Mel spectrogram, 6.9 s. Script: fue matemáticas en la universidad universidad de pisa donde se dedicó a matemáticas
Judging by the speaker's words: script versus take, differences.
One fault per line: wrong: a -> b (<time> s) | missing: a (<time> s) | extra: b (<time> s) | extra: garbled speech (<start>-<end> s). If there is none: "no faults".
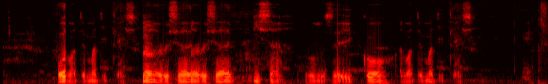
no faults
